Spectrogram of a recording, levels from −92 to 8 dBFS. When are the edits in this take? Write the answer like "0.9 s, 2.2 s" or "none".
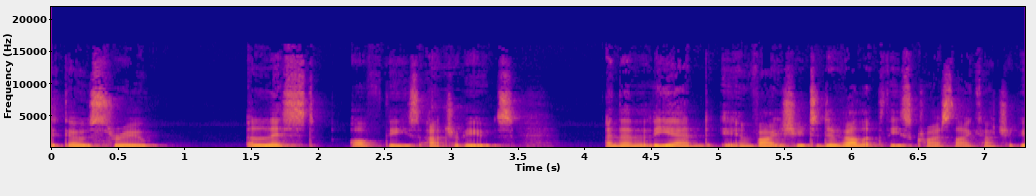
none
